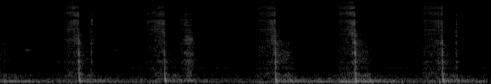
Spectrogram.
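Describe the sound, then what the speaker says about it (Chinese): A knife cuts a fresh cucumber into thin strips on a board, five or six crisp chopping strokes spaced roughly evenly, each with a short rasp, close but quiet, and nobody speaking. "再切成黄瓜丝"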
